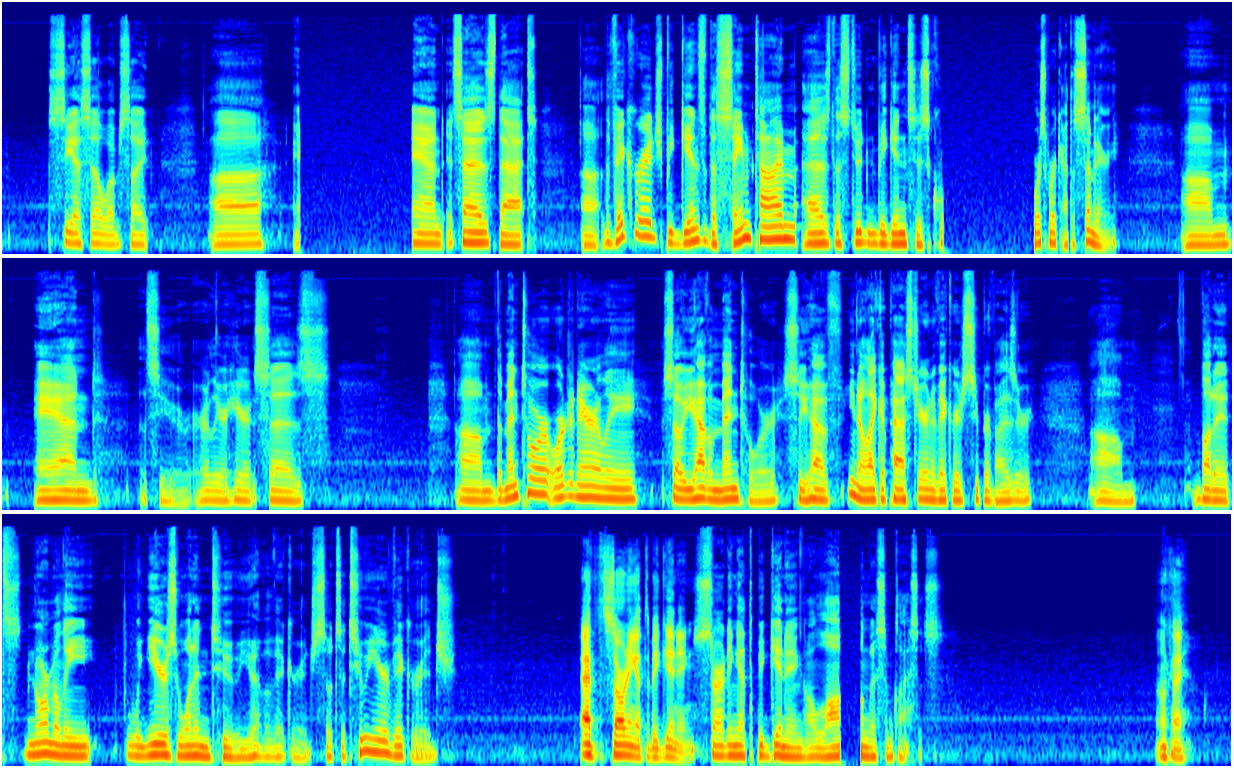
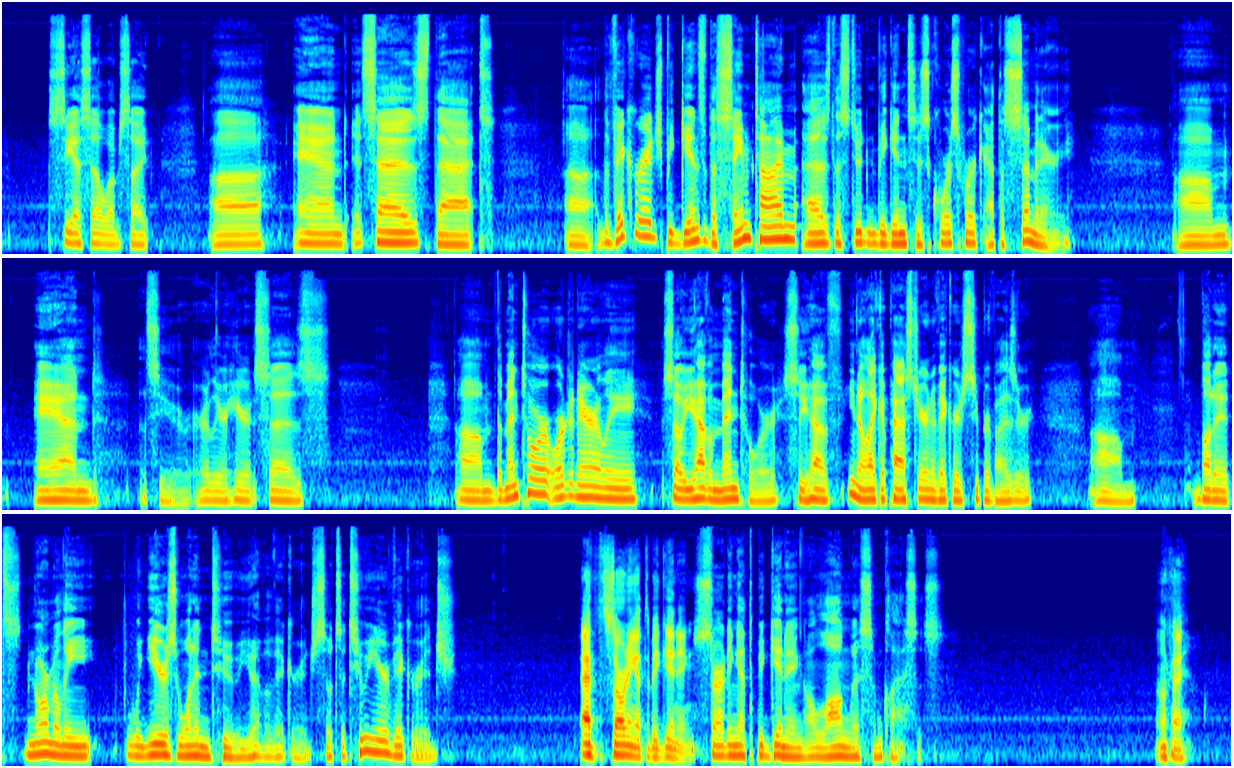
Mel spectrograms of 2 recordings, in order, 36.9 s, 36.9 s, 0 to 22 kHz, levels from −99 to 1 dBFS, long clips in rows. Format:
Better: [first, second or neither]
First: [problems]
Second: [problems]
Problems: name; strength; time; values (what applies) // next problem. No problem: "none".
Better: second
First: audio freezing; at 3 s for 1 s, at 9.5 s for 1 s and at 33 s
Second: none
